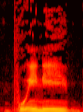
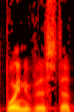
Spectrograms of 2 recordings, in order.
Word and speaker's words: Buena Vista: They pronounce it some horrible Texas pronunciation up there. Buny, that's how they say it. Anyway, it's Buena Vista.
